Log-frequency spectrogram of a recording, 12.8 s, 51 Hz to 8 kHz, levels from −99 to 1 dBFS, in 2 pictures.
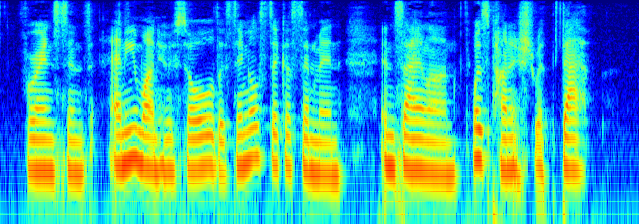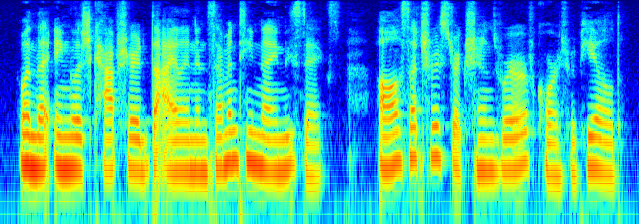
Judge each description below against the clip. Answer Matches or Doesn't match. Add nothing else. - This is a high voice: Doesn't match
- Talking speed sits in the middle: Matches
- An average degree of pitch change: Doesn't match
